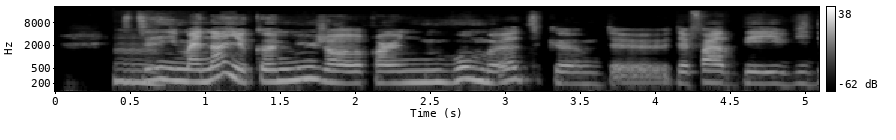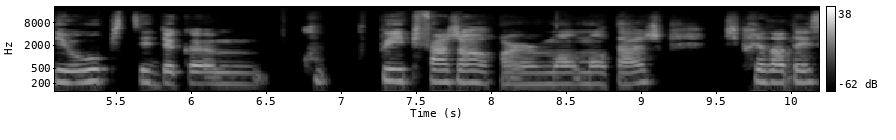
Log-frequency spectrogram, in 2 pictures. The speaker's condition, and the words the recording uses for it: Stuttering. Je suis quand même dans un passage ces années-là que ça va vraiment mieux.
